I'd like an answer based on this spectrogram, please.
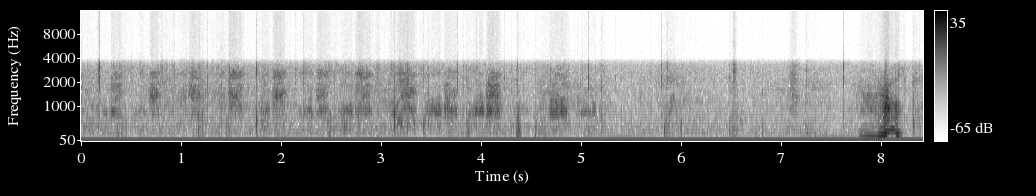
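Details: A working Cocker Spaniel pants while helping climb a hill, with quick breathy bursts repeating about twice a second under steady wind and footstep noise, and a person's voice briefly at the end.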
